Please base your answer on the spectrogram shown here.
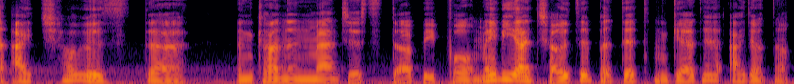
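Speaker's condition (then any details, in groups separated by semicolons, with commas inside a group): Cerebral palsy; affects speech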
